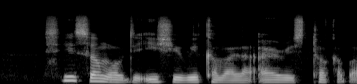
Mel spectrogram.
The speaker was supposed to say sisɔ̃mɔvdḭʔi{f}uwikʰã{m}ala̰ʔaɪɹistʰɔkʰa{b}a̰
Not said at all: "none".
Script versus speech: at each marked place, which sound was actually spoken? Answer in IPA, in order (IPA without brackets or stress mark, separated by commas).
ʃ, m, b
